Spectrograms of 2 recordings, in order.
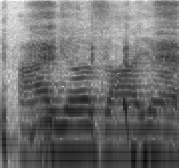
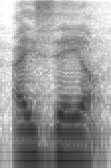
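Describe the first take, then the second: First: The name is said the non-American way. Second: The name is said the American way. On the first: "that's how I say it" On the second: "They say Isaiah in America"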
